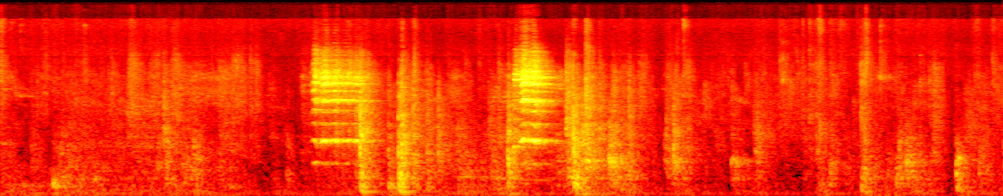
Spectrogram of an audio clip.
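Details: Goats on a farm, penned while learning to stand calmly; two loud, high, harmonic bleats near the middle rise out of a background of clattering and faint rustling.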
